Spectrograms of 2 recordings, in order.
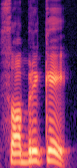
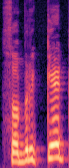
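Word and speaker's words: sobriquet: ये वर्ड है सॉब्रिके। इसको पढ़ते हैं सॉब्रिके। सॉब्रिके का मतलब होता है, इसका मतलब निक नेम होता है। देखो, ब्रिटिश और अमेरिकन में अलग अलग प्रोनाउंसिएशन किया जाता है किसी भी वर्ड को।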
